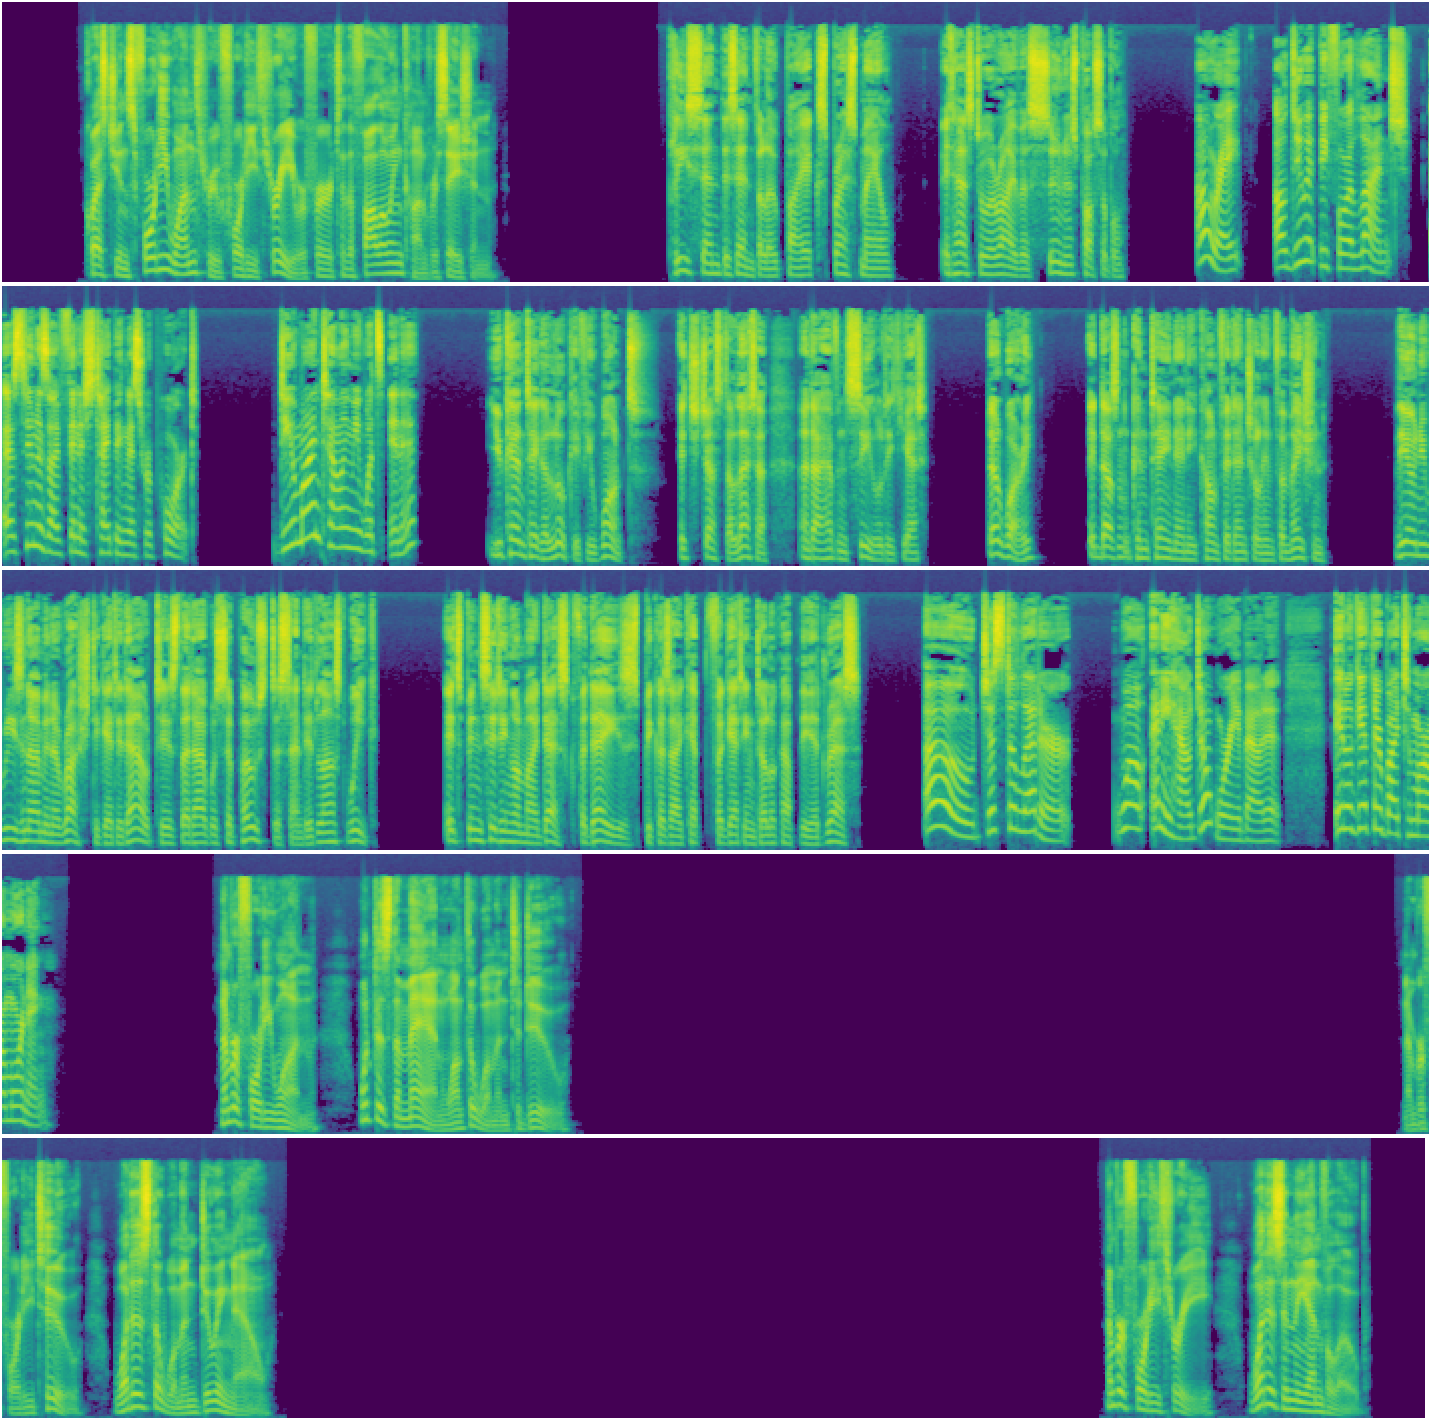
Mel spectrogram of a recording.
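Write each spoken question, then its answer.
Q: What does the man want the woman to do?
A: Send an envelope by express mail.

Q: What is the woman doing now?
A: Typing a report.

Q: What is in the envelope?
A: A letter.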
